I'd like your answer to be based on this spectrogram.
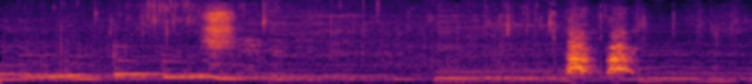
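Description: A dog barks in two short, fairly close bursts over steady background music, with a neighbour's yard as the setting.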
